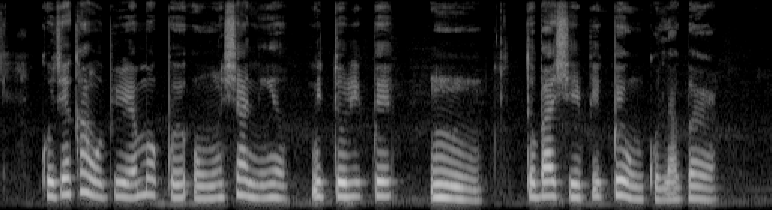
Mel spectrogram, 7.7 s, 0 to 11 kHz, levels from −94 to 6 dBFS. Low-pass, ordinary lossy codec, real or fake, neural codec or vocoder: none; none; real; none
